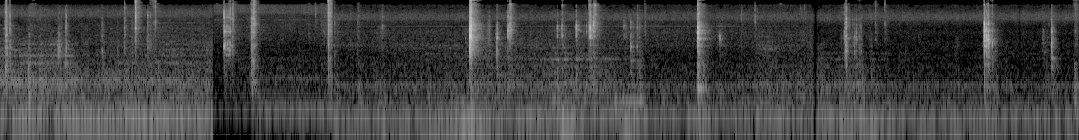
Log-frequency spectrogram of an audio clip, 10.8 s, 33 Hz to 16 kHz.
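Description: Faint, irregular sharp clicks and snaps of pliers and a plastic pry tool working on a WD Black P10 external hard drive's plastic casing as the drive is levered out. The loudest click comes a little under five seconds in.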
